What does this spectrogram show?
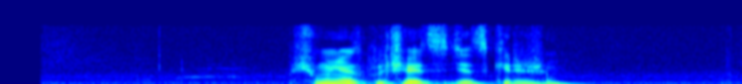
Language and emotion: Russian, neutral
